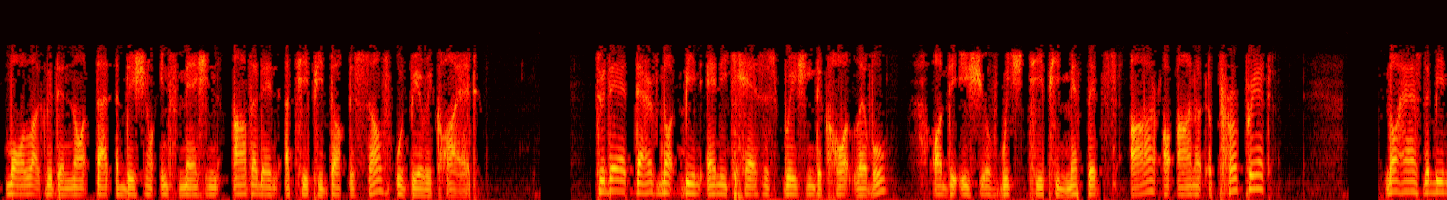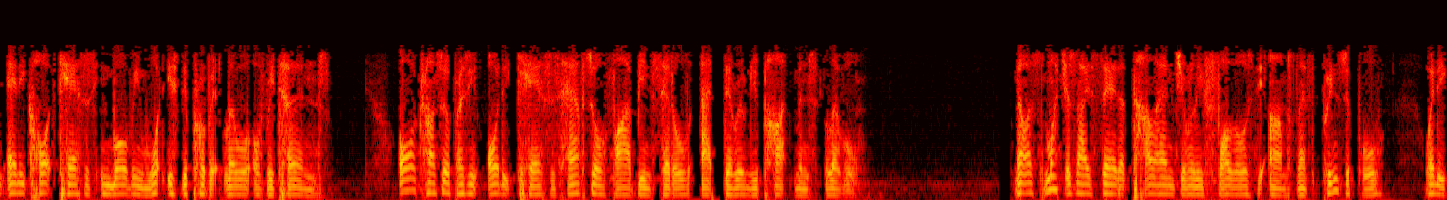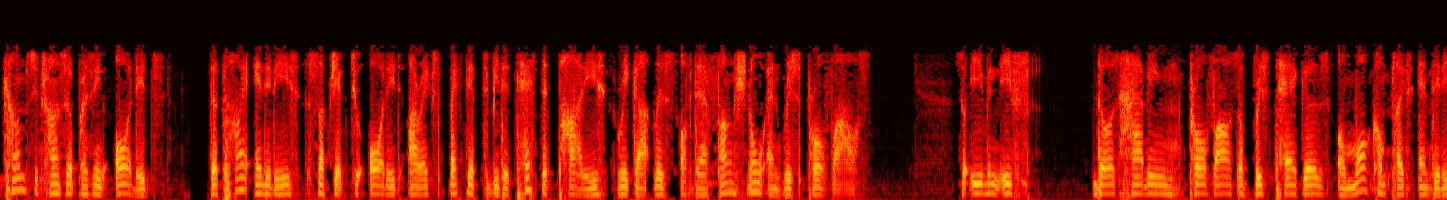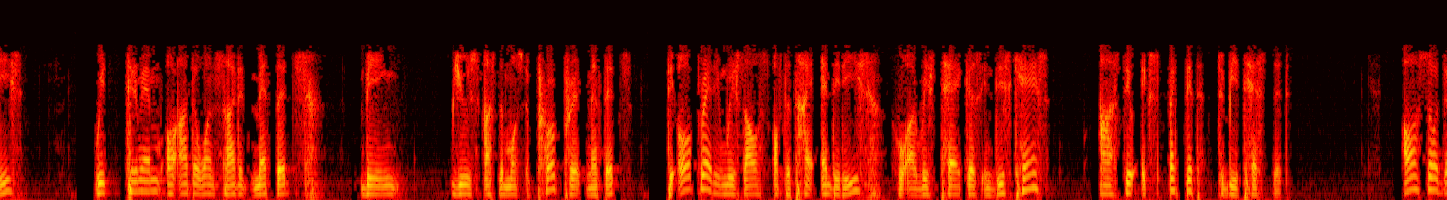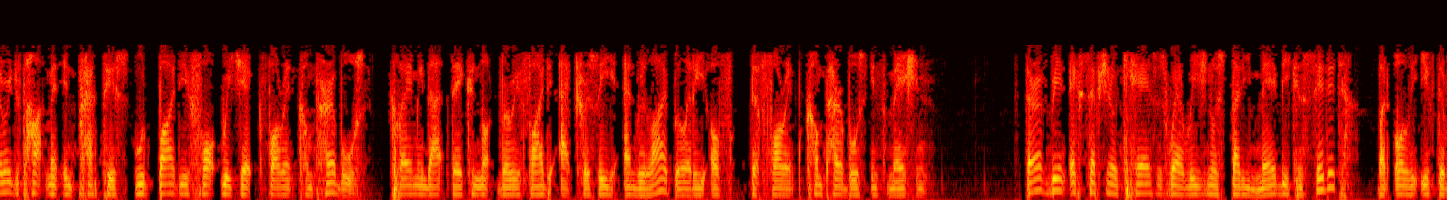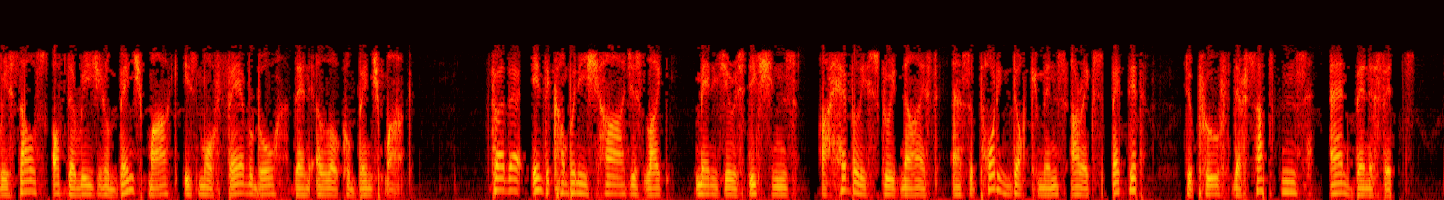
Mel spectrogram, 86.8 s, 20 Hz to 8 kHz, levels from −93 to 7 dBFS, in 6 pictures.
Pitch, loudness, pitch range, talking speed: 115 Hz, -29 LUFS, 110-130 Hz, 160 wpm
